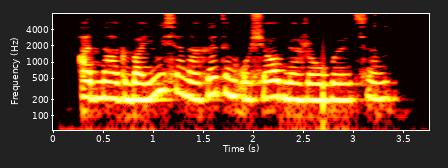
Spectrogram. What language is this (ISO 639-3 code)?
bel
